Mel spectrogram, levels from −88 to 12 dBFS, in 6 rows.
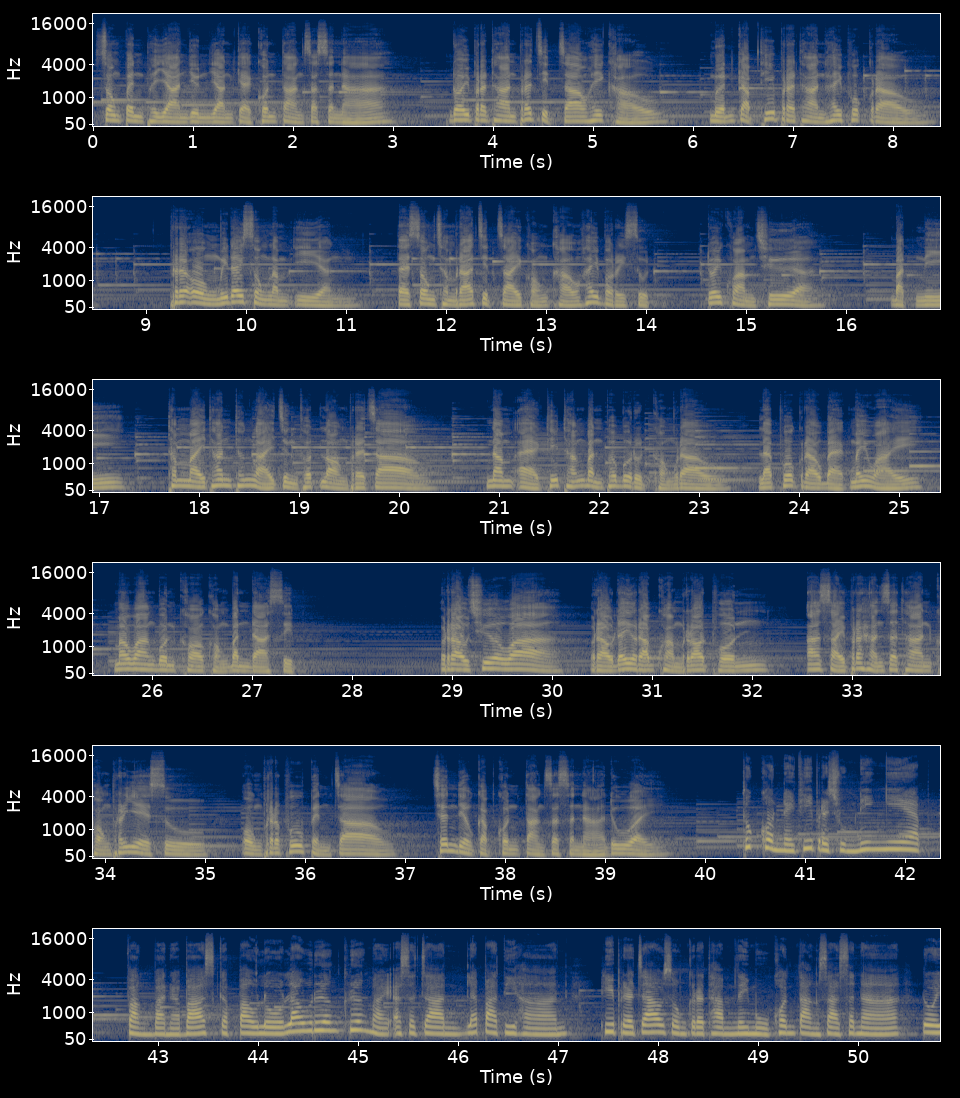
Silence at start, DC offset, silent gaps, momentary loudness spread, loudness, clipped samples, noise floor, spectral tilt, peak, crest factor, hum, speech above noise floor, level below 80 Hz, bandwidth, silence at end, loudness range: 0 s; under 0.1%; none; 11 LU; -20 LUFS; under 0.1%; -50 dBFS; -6 dB/octave; -4 dBFS; 16 dB; none; 30 dB; -50 dBFS; 16 kHz; 0 s; 4 LU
